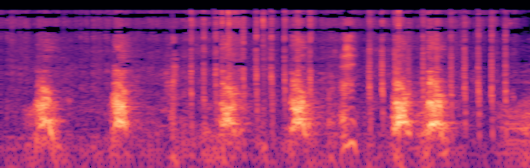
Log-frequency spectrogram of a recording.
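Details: Seven-month-old male Dogo Argentino losing his temper in a first-time reaction, giving a run of six deep, hoarse barks spaced about one second apart, each a short rough burst, with quieter clicks between them.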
